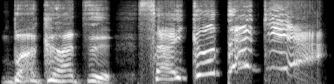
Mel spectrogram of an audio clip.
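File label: voice, Japanese; Lakrak; kingsraid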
